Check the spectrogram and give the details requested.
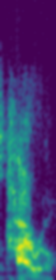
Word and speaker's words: Cairo: it's a corn syrup they're like no it's Carol I know it's Cairo I'm sorry it's Cairo whether you want it or not it's don't put pyramids on your sign and expect me to pronounce it any other way people so you actually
